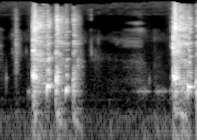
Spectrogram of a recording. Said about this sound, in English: And this delay tactic of coughing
